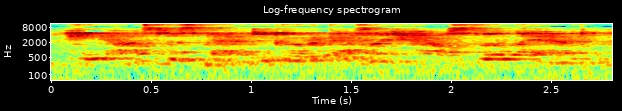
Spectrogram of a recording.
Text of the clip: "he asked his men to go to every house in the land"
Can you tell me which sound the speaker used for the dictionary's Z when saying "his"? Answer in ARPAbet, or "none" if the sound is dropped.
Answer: Z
